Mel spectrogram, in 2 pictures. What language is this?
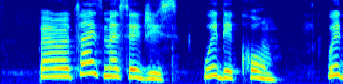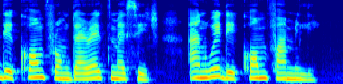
Nigerian Pidgin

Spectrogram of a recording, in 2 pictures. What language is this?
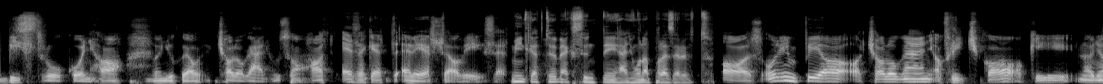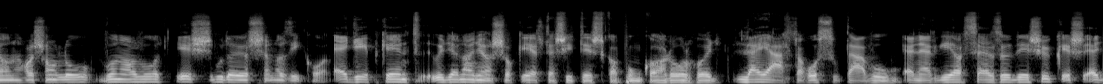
Hungarian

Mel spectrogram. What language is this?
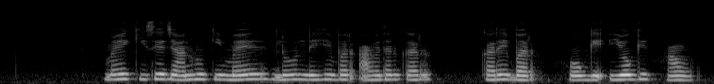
Chhattisgarhi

